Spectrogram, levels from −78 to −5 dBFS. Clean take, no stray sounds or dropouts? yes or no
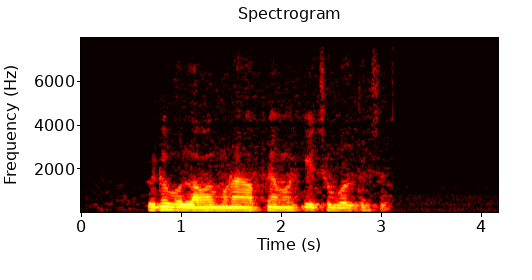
yes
